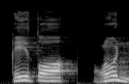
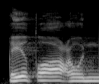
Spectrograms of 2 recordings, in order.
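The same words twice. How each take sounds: First: "কিতউন" broken into parts with a long pause; ভেঙে ভেঙে পড়া. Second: "কিতউন" as one unbroken word, higher-pitched; joined-up reading. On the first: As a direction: say "কিতউন" piece by piece, slowly, higher-pitched. ("কিতউন" থেমে থেমে, ভেঙে ভেঙে) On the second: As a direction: recite "কিতউন" whole, without pauses. ("কিতউন" না ভেঙে একটানে) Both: Shown as a demonstration. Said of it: "বানান ছাড়া ভেঙে ভেঙে পড়তে হয়".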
